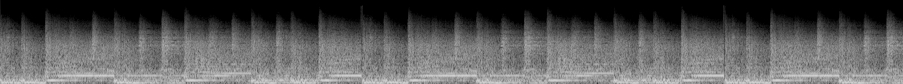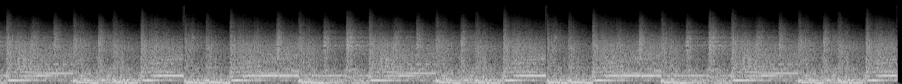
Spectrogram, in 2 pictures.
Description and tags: distorted drums beat
live drums, spliced into a loop and heavily distorted. recorded using a Zoom H4n digital audio recorder.
drums, drumloop, distorted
